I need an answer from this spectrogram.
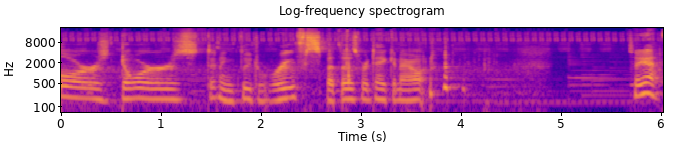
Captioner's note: laughs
